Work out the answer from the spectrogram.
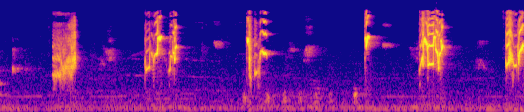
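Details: Fischer's lovebird, a pet bird, giving sharp, high chirps and short squawky bursts, spaced irregularly about once a second, in a quiet room.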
